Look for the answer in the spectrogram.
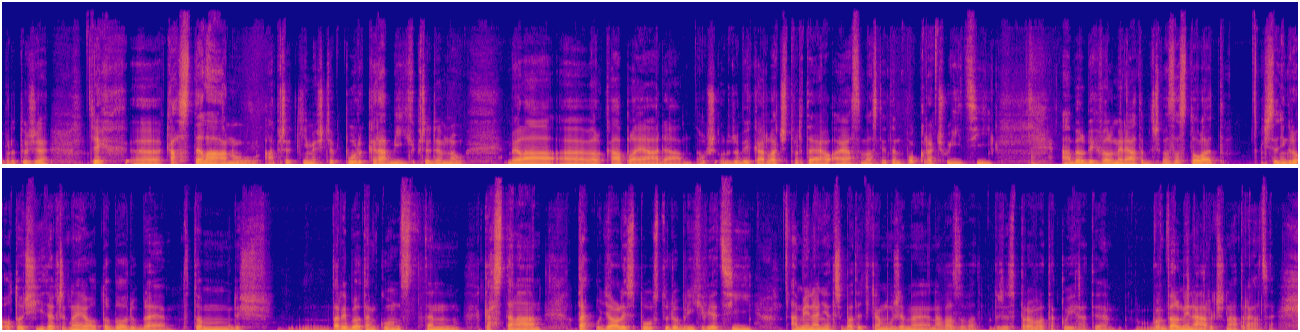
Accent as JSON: {"language": "Czech", "town": "Jaroměřice nad Rokytnou", "region": "Vysočina Region", "country": "Czechia", "tie": "born or raised there", "said": "Jaroměřického zámku, odkud pocházím, z Jaroměřic nad Rokytnou"}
